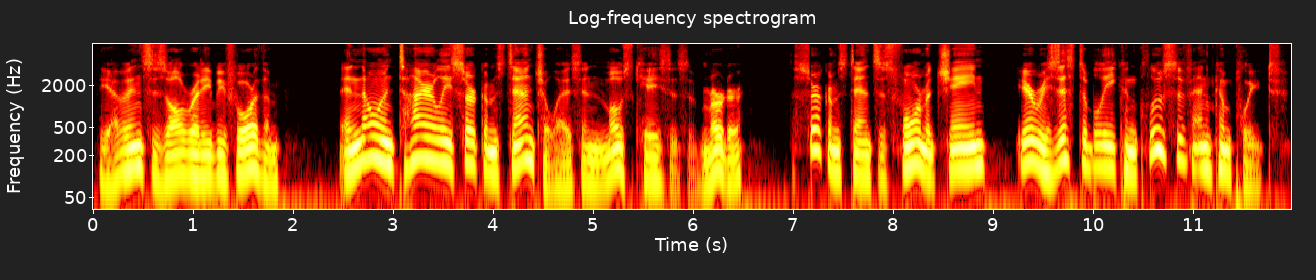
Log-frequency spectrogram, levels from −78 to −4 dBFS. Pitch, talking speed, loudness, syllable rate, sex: 125 Hz, 115 wpm, -17 LUFS, 5.0 syllables/s, male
